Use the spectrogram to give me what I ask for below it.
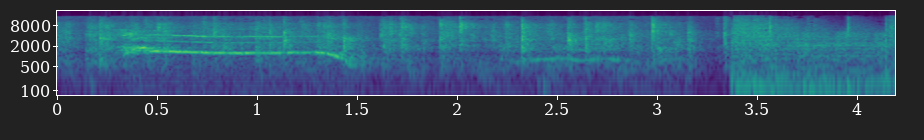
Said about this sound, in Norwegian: Takk for at dere kom, og takk gutta for at de stilte opp I disse tider. En ekstra applaus til bandene.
